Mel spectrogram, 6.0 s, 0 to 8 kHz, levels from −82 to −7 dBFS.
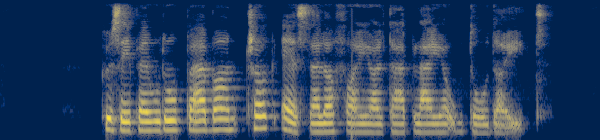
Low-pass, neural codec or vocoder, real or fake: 7.2 kHz; none; real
